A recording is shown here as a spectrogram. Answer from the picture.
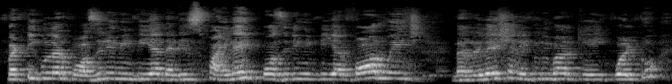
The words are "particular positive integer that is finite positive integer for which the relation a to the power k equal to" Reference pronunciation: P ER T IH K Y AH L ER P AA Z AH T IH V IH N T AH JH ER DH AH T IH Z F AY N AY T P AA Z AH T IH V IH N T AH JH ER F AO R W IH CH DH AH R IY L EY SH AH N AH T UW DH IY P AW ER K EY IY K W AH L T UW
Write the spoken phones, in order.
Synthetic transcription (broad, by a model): P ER T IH K Y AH L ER P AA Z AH T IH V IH N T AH ER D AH T IH Z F AY N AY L P AA Z AH T IH V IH N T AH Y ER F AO R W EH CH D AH R IY L EY SH AH N AH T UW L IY B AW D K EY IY K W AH L T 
